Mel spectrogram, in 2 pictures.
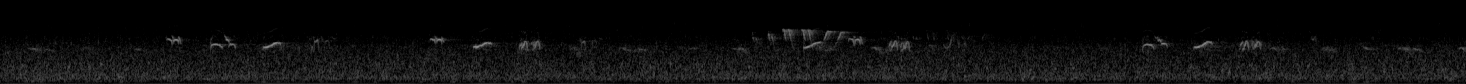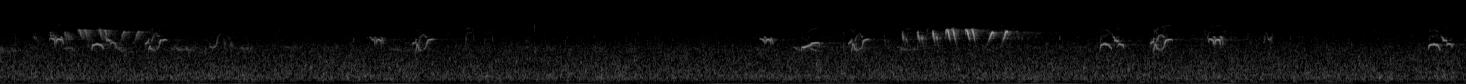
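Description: Wild birds calling in a nature recording: short rising chirps every second or so, with a quick higher trill about every eight seconds, the loudest near the end, over a steady soft background hiss.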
